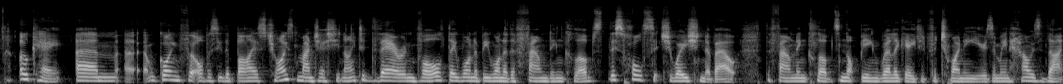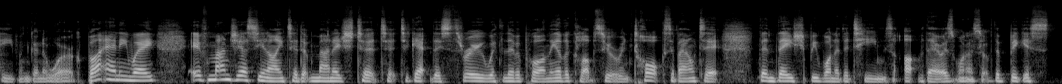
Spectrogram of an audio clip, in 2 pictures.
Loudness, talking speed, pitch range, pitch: -22 LUFS, 235 wpm, 145-170 Hz, 155 Hz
